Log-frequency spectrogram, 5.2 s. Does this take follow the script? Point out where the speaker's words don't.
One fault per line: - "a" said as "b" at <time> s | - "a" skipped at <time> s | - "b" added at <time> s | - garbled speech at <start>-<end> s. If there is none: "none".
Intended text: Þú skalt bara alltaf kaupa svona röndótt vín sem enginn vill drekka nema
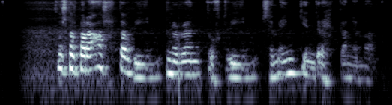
- "kaupa" said as "vín" at 1.8 s
- "vill" skipped at 4.2 s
